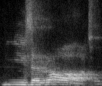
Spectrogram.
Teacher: And secondly, not too marcato, not too choppy, but miserator, miserator et ius. You can aim for the third syllable. Miserator, that's the stress of the word.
